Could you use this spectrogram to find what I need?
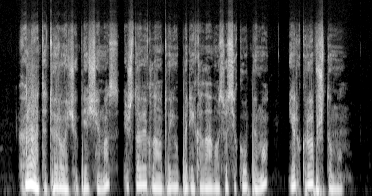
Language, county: Lithuanian, Alytus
